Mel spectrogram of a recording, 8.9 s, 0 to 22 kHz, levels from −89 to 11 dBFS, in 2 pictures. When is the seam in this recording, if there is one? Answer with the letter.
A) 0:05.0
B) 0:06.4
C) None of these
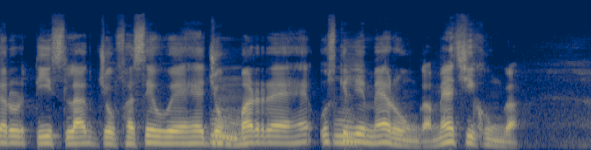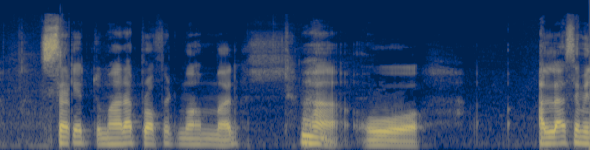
A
